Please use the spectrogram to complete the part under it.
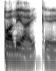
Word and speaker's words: Pali Aike: did, I, did I pronounce that correctly? Uh, pretty much, yeah. I think Pali Aike, yeah.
